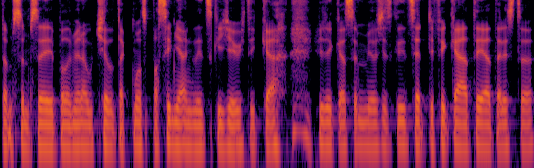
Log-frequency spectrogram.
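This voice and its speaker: Monotone, flat intonation runs through a man's fairly low-pitched speech. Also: dry, close sound with no echo, very clean recording, silent background. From Czechia, Pardubice. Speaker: startup founder and lecturer. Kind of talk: interview.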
